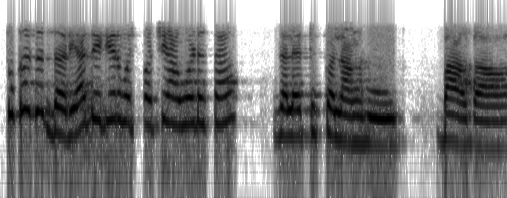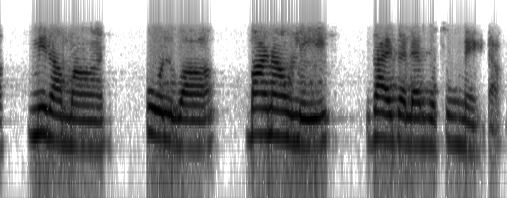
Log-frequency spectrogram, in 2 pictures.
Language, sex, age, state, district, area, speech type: Goan Konkani, female, 45-60, Goa, Tiswadi, rural, conversation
